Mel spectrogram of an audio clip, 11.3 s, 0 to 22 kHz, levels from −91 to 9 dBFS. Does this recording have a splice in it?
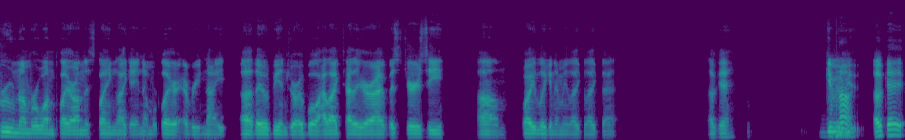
yes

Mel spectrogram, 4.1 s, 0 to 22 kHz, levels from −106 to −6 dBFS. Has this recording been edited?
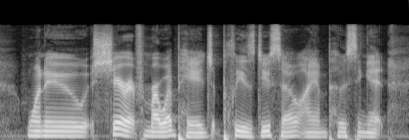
no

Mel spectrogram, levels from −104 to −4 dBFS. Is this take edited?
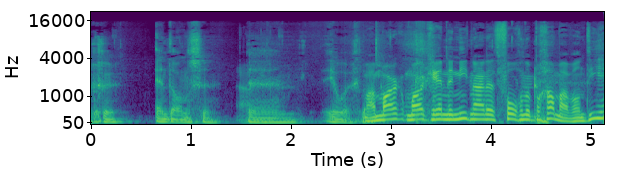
yes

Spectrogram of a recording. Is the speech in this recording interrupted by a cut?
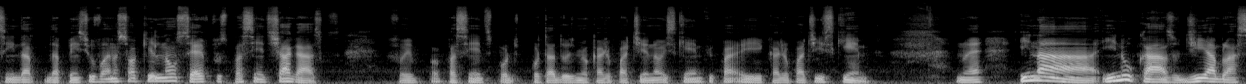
no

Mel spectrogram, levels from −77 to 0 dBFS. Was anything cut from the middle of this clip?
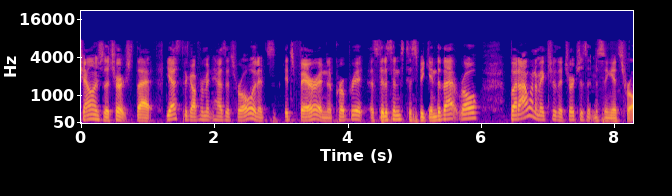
yes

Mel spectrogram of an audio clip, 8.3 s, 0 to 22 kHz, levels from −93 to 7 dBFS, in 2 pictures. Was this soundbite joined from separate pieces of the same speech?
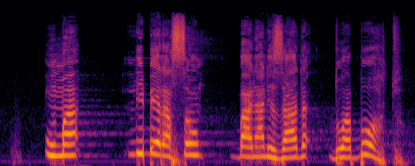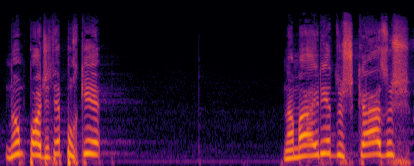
no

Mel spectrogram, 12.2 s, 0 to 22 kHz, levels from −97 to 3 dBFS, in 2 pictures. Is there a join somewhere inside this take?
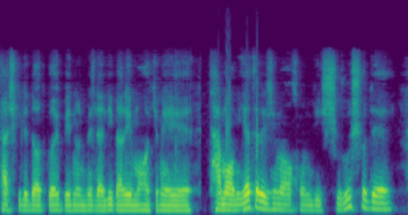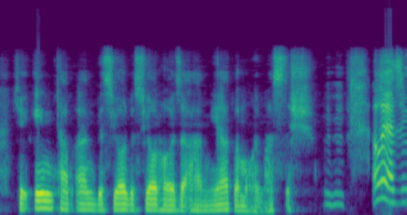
no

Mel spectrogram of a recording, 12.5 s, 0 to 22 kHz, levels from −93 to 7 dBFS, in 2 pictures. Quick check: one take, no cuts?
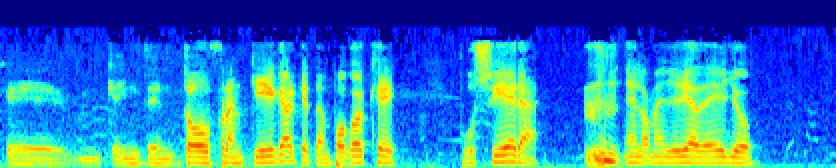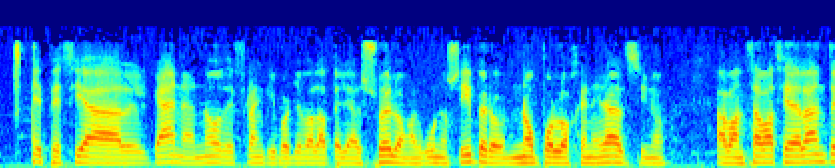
yes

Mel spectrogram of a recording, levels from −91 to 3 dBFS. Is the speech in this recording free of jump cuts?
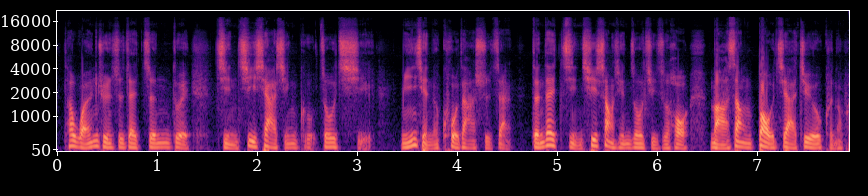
yes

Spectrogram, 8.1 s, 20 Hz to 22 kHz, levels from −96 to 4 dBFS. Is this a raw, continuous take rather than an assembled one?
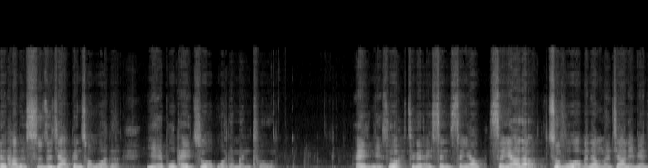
no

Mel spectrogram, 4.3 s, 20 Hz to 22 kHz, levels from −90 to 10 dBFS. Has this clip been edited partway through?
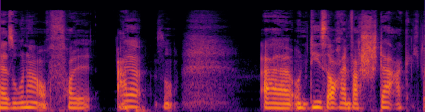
no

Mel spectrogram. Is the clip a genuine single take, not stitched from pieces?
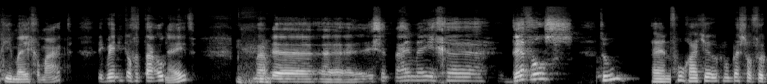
no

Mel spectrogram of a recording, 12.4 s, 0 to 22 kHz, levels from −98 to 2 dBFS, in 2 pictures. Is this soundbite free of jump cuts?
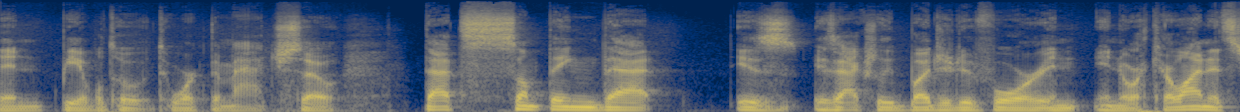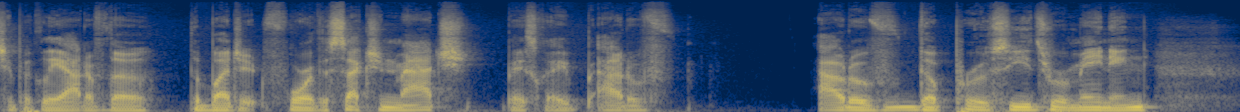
yes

